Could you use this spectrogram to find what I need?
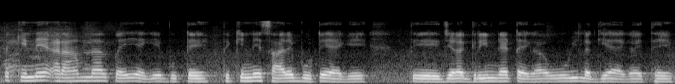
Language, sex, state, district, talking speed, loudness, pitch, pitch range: Punjabi, male, Punjab, Fazilka, 205 wpm, -13 LUFS, 140 Hz, 135-155 Hz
